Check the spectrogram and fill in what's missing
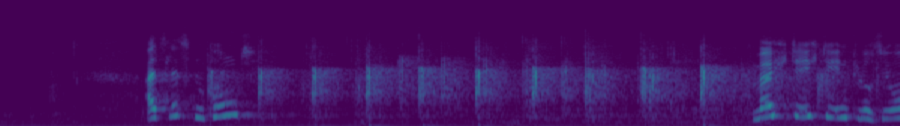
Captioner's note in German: Beifall bei der LINKEN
